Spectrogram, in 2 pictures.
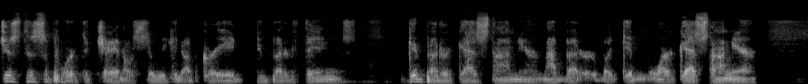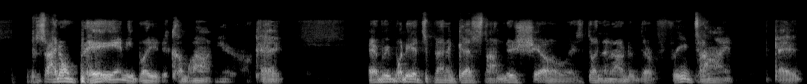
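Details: Adult male, two years after laryngectomy for cancer, speaking without a larynx and using an HME (heat and moisture exchanger). Finding: alaryngeal speech after laryngectomy.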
